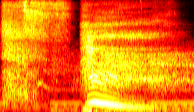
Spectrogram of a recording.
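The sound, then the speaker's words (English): A county executive and others on a phone call take a deep breath together: a rushing, airy inhale, a brief pause, then a long, loud exhale that trails off with a low, falling sigh. “I'd like to invite you in for a nice deep breath if we can before we get to our questions.”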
